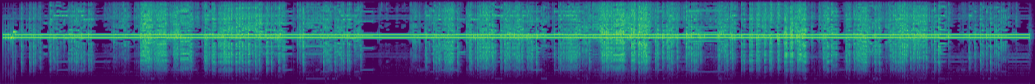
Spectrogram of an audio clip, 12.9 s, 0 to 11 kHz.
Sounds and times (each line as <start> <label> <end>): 0.0 glitch 12.6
